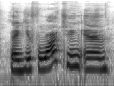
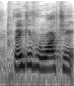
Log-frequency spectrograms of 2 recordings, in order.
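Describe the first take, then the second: First: Talking through a mouthful; words round a bite of food; mouth full. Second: Said in the usual way. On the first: Real, not acted. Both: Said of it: "so I'm talking with my mouth full".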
